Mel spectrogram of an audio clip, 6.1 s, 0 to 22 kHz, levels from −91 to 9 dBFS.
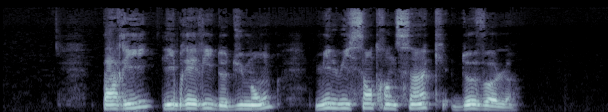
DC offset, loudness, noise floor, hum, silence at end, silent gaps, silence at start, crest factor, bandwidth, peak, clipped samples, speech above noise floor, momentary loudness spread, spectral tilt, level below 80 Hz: under 0.1%; -17 LUFS; -71 dBFS; none; 0.95 s; none; 1.05 s; 16 dB; 16.5 kHz; -2 dBFS; under 0.1%; 55 dB; 7 LU; -5.5 dB/octave; -58 dBFS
